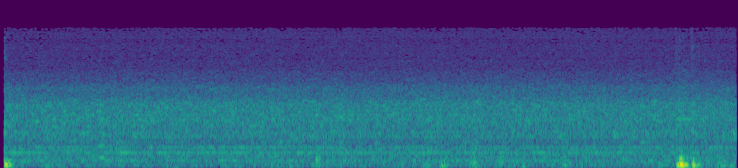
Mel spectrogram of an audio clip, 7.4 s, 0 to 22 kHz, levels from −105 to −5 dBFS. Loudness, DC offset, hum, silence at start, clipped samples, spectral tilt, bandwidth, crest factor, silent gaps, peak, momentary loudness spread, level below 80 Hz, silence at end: -36 LUFS; under 0.1%; none; 0.05 s; under 0.1%; -8 dB/octave; 9.6 kHz; 26 dB; none; -8 dBFS; 18 LU; -38 dBFS; 0 s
